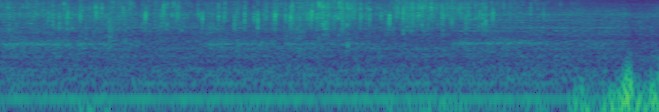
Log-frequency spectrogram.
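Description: Water runs steadily while filter cleaner is rinsed out of dirty air filters, a continuous hiss and splash that grows louder and more turbulent toward the end.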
